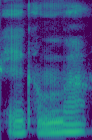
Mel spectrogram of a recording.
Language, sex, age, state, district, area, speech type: Manipuri, male, 30-45, Manipur, Kakching, rural, spontaneous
